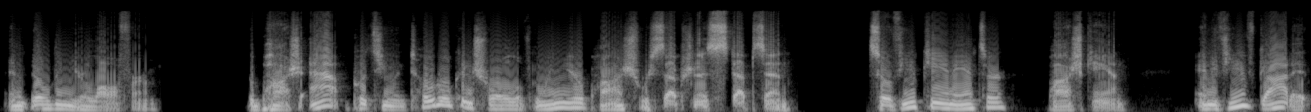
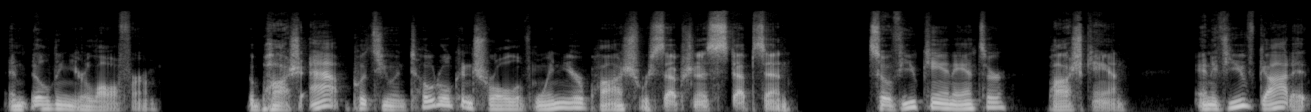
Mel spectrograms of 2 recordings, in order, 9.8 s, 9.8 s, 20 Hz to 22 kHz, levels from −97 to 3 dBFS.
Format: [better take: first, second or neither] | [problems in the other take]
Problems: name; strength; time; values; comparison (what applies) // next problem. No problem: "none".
second | distortion; slight; 7% of the sound clipped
